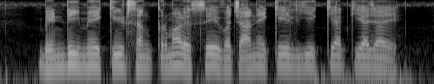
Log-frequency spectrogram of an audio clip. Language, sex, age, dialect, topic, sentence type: Hindi, male, 25-30, Awadhi Bundeli, agriculture, question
